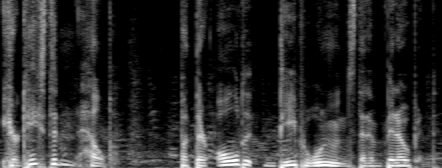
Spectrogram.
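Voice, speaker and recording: A man playing a level-headed, placating cafe worker who reasons with people in a measured way, in an audio drama. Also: medium pitch, warm tone, lightly acted. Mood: calm, cautious.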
